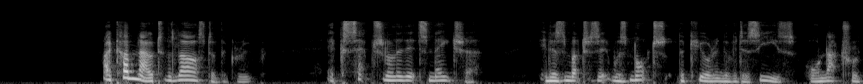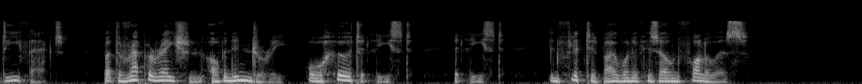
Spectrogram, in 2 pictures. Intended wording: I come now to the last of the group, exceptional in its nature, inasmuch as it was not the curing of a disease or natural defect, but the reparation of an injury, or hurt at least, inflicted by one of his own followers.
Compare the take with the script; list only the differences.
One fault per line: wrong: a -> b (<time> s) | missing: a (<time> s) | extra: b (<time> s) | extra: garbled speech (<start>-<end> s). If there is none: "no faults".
extra: at least (13.2 s)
